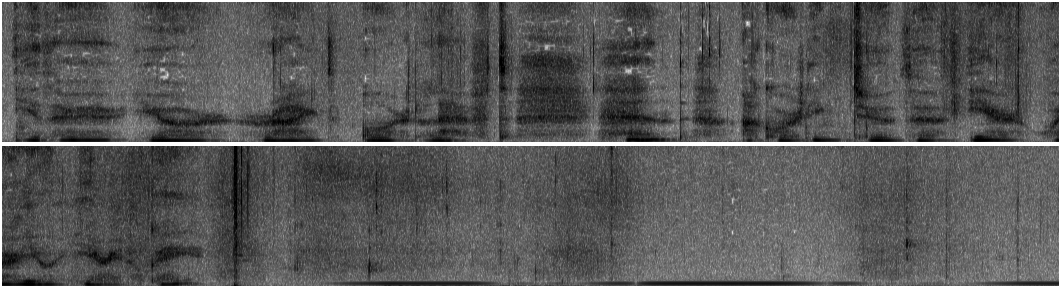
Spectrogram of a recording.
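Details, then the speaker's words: Simulated ASMR role-play hearing test after ear cleaning: after soft whispered talk, a tuning fork is held still and rings with a steady low tone while the listener is asked whether it sounds louder in the left or right ear. "and I ask you to focus on the sound and perhaps notice if there is a difference in the perception. Do you have a better time hearing it to the left or to the right ear?"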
